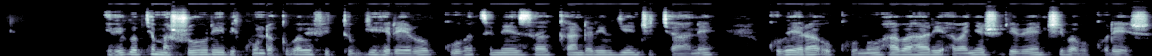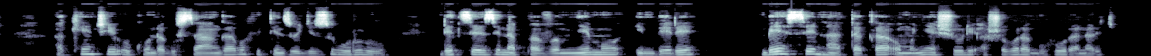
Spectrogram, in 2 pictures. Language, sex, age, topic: Kinyarwanda, male, 36-49, education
